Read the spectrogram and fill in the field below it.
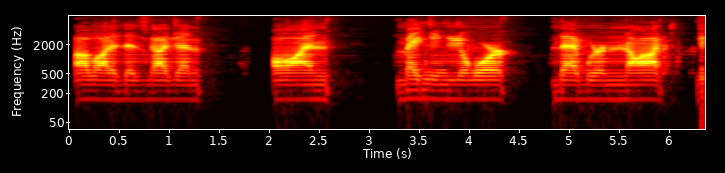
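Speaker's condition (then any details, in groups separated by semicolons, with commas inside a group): Total laryngectomy; no voice after surgery, later regained voice, limited loudness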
